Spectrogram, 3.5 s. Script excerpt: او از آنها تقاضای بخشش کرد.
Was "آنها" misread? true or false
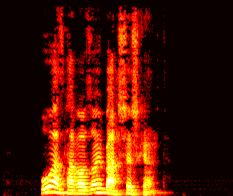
true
